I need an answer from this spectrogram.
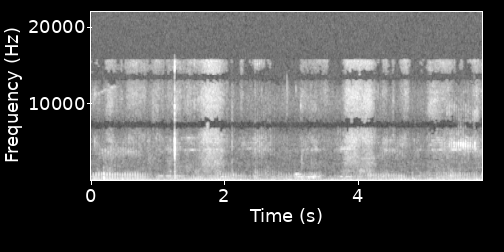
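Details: Kittens lying at rest indoors, formerly homeless, give a steady, deep, grainy purr, an unbroken low throb with faint rustling above it.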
